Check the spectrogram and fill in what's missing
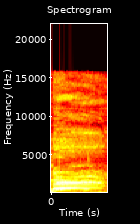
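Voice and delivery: very high squeal of laughter; shrieking laugh. Real, not acted. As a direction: burst out squealing. Laughing at the complaint note.

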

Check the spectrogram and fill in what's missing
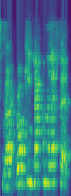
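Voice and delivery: quick, rushed count-in; fast. Shown as a demonstration. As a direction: rattle it off at speed. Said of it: "Should we try that ten times faster?".

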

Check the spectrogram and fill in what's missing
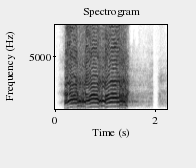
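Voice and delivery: high shouted laugh through tears; crying laugh. Retold or imitated. Brother laughing while crying, high shouted laugh. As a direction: bellow a defiant ha ha ha. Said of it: "my brother does this".

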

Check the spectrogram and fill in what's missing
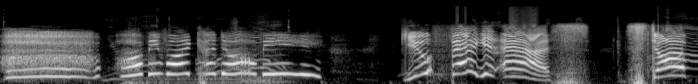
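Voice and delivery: high, slow, drawn-out anguished cry; outraged cry. Real, not acted. Gamer watching her favourite sim get booed, outraged high cry. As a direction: wail it like your hero is wronged.

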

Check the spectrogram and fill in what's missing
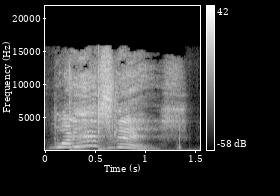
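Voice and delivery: high, drawn-out exasperation; exasperated outcry. Real, not acted. Gamer at his hopeless linemen, exasperated high wail. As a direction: wail it slowly in disbelief.

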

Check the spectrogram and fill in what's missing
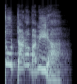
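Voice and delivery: horrified at his ruined library; horrified cry. A narrator's reading. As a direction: cry out aghast. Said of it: "gridò inorridito".

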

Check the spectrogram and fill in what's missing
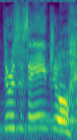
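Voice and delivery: women rushing to tell the disciples; breathless excitement. Acted. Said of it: "they're going".

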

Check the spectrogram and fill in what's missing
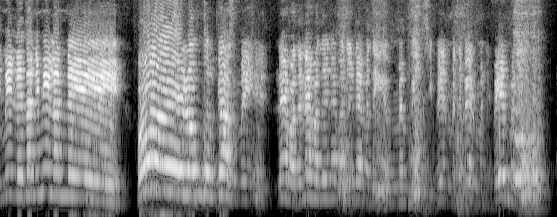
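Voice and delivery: shouting out a donation, excited; loud hype shout. Real, not acted. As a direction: belt it out like a streamer hyping. Reading donation out loud, hyped.

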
